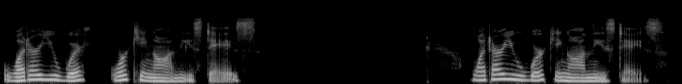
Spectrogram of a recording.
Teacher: If I wanted to sound more professional, I will probably keep the G in here and say, what are you working on these days?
